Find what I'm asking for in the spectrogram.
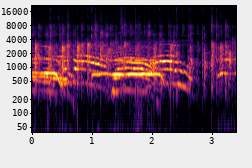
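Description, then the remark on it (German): A crowd cheers and claps loudly after a flute melody is played, many voices whooping and calling out over a dense, steady patter of applause that fills the whole stretch without a pause. “Nachdem sie fertig gespielt hat, fangen alle an, laut zu jubeln und zu klatschen.”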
